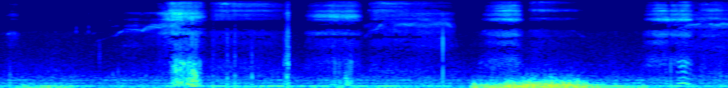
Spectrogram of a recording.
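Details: A sleeping baby snoring: soft, low snoring breaths with a louder snoring breath near the end, over quiet room noise; infant snoring.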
